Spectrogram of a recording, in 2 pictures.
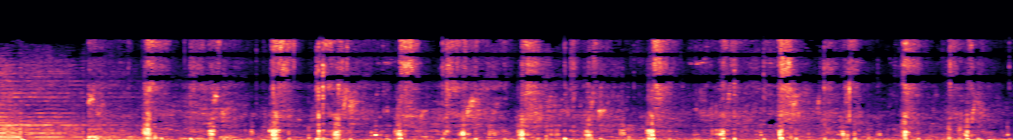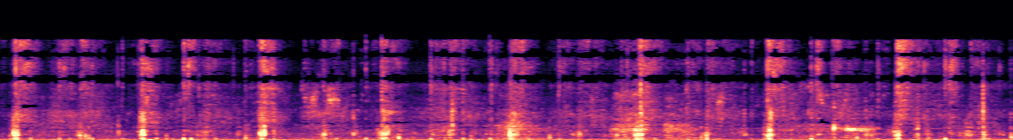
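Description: Rubber flip-flops slapping against heels and a concrete sidewalk with each step of a child walking, a quick, steady patter of slaps, over a low rumble.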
